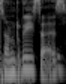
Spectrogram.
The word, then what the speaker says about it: Sonrizas: I was like, okay, people who don't speak Spanish, if they see a Z, that's gonna make them want to say like Sonrisas. That's why I say it which like is closer. Sonrisas.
